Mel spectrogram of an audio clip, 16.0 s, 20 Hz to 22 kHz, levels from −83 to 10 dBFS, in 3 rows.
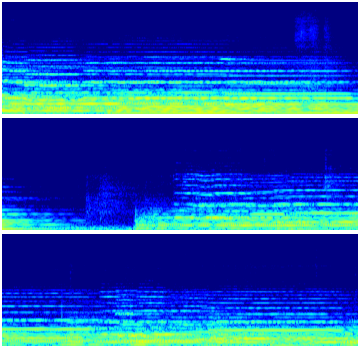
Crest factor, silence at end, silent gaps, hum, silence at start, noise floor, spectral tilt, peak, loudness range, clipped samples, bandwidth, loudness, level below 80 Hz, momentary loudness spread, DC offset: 14 dB; 0 s; none; none; 0 s; -48 dBFS; -10 dB/octave; -14 dBFS; 9 LU; under 0.1%; 8.4 kHz; -29 LUFS; -38 dBFS; 9 LU; under 0.1%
